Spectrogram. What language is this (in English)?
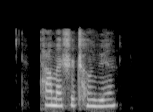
Chinese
